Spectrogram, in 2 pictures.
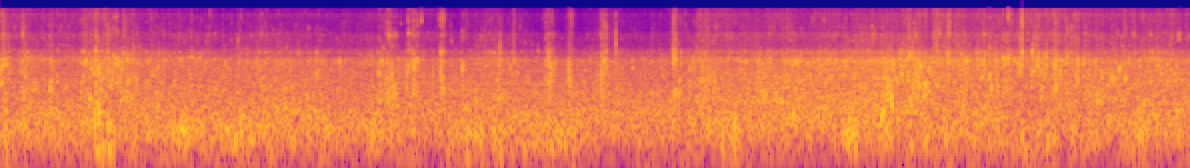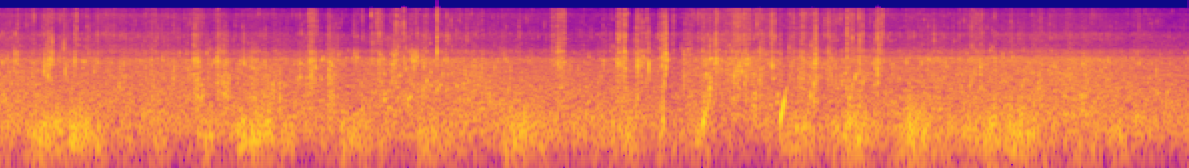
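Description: Shoes splash and stomp through shallow flowing water.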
